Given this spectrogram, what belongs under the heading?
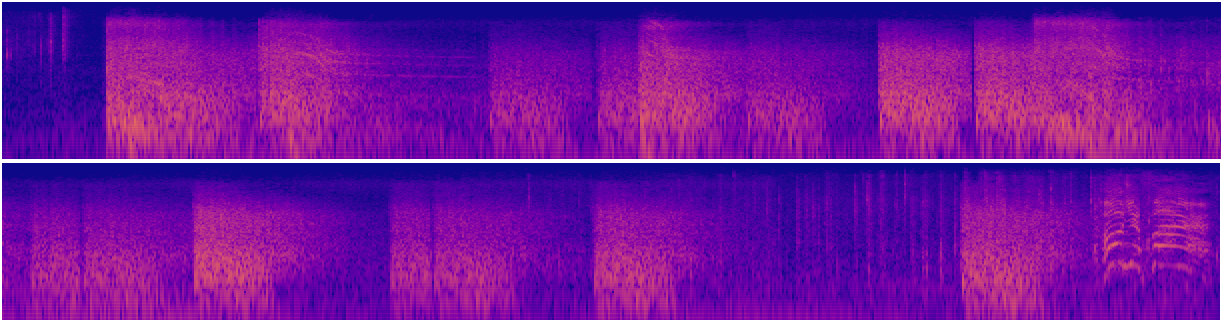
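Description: Gunfire in a Bonanza Western TV episode: loud, sharp shots in repeated bursts and volleys, separated by brief gaps.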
